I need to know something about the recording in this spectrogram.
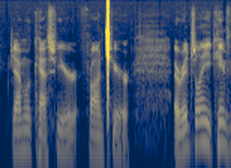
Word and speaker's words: Jammu-Kashmir: of his true purpose while posted at the Jammu-Kashmir. Is that how you say it, Jesse? That's correct. Jammu-Kashmir frontier.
